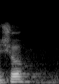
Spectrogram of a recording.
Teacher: es un yeísmo argentino y uruguayo, que es como más bien como una fricción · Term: yeísmo porteño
